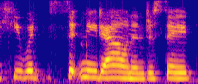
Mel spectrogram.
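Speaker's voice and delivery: normal talking voice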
